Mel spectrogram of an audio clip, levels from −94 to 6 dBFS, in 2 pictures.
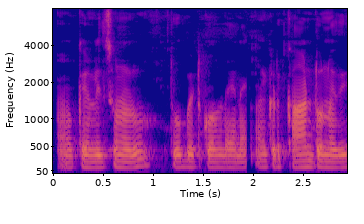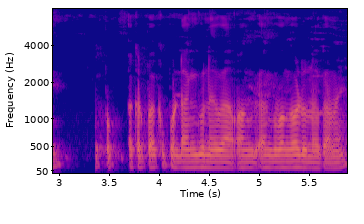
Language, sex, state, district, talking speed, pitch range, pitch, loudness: Telugu, male, Andhra Pradesh, Chittoor, 110 wpm, 110-115 Hz, 110 Hz, -35 LUFS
